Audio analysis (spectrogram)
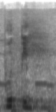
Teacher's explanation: With Indonesians, you have to kind of like pronounce the H at the end.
